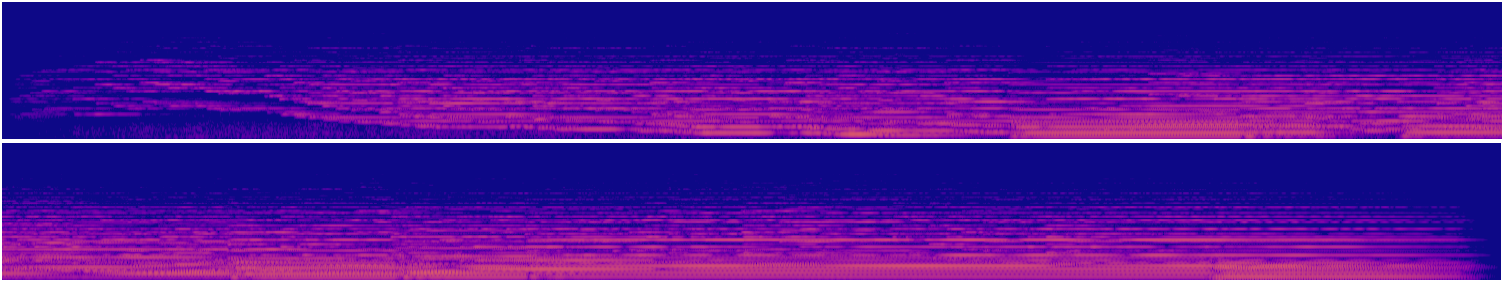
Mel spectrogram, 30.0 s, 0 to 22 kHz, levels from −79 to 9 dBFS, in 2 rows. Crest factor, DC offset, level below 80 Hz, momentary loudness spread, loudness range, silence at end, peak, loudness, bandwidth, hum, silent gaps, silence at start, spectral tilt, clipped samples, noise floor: 14 dB; under 0.1%; -48 dBFS; 9 LU; 5 LU; 0.25 s; -22 dBFS; -35 LUFS; 13 kHz; none; none; 0.35 s; -6.5 dB/octave; under 0.1%; -60 dBFS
